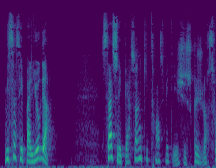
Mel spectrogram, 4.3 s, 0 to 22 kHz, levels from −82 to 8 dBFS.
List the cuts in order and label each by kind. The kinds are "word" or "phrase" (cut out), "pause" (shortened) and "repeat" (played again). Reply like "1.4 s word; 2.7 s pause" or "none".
2.3 s word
